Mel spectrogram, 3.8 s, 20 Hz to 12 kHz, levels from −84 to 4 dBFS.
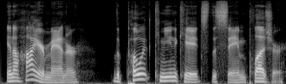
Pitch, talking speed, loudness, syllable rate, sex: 125 Hz, 155 wpm, -19 LUFS, 5.5 syllables/s, male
